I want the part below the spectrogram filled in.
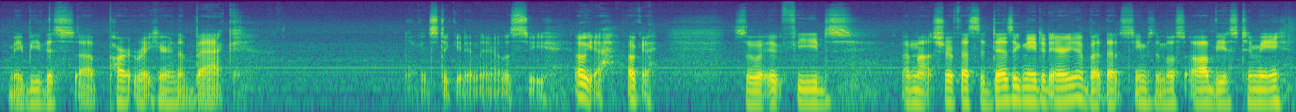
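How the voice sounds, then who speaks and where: A man's voice: on the low side, creaky, slight background noise. A man hosting a casual product unboxing, chatting in a folksy way and muttering to himself as he works. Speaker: unboxing video host.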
